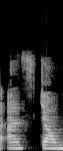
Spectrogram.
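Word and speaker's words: ångström: Cái này đọc là angstrom nhé.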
